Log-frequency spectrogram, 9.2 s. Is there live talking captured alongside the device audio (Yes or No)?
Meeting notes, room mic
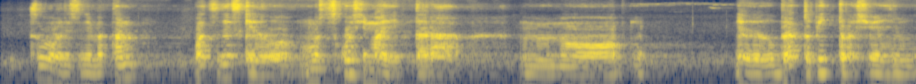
No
